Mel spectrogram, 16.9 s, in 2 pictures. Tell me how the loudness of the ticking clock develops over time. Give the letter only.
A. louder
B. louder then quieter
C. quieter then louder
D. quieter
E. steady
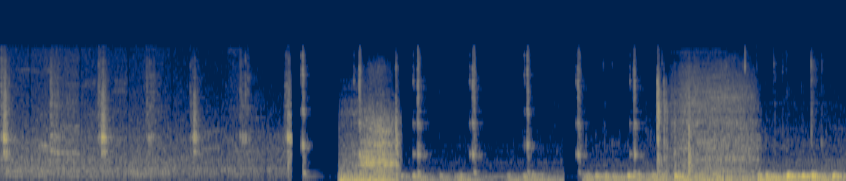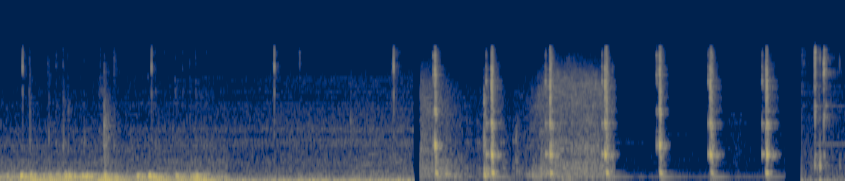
C.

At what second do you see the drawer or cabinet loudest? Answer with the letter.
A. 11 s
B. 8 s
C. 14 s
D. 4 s
D.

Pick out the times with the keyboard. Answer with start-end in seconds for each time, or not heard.
3.9-10.8.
